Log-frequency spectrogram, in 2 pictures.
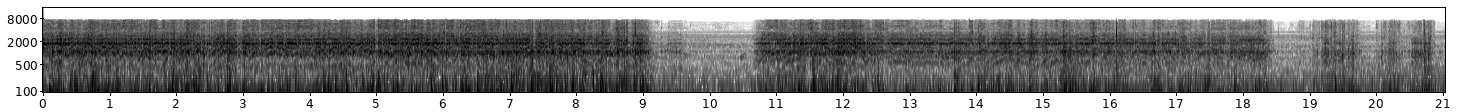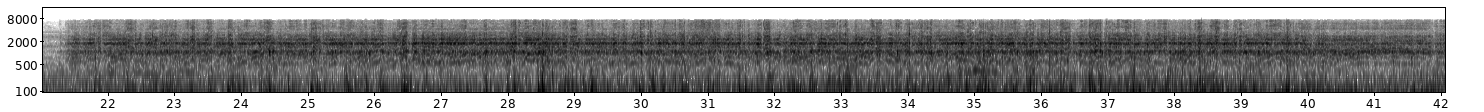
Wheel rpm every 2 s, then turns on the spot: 110, 120, 110, 120, 50, 70, 70, 70, 70, 20, 20, 70, 70, 60, 70, 70, 70, 70, 70, 70, 70.
18-20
